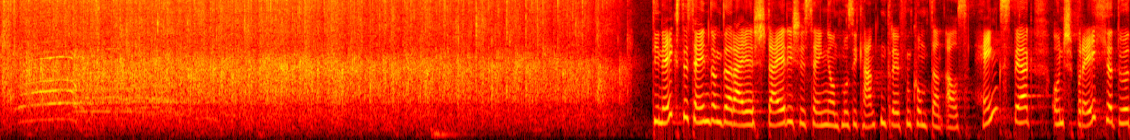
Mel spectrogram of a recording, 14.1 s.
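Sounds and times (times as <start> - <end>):
audience applause: 0.0 - 8.0
speech: 8.2 - 14.1.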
